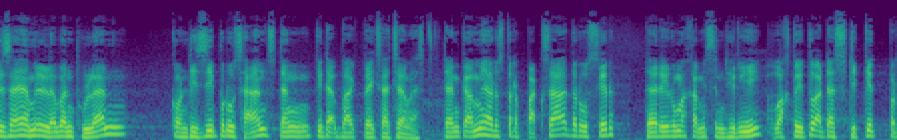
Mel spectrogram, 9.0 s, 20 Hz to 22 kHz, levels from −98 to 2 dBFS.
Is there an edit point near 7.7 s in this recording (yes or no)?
yes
